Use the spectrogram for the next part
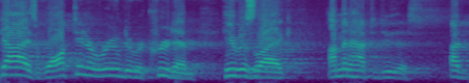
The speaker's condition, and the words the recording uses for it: None; typical speech.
